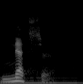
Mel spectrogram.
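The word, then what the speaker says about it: Netzer (נצר): The, before Nazareth was even a town, there's a Hebrew word called Netzer, pronounced Netzer. N E T Z E R.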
